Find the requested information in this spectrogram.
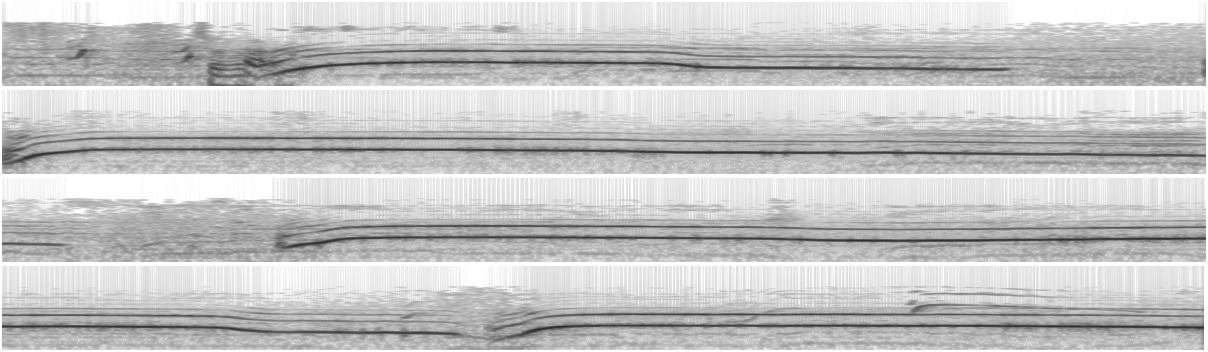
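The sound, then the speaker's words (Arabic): A young wolf howls while a person teaches it to howl. Four long, loud howls slide up at the start, hold a wavering pitch and then drop away, with brief pauses between them. “سبحان الله العظيم، انسان بيعلم الذئب كيف يعوي، بيعلمه ازاي.”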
